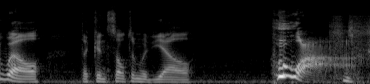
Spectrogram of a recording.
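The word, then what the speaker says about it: Hooah: is an actual United States Army battle cry, although he is saying it wrong. He places far too much of a W sound on the second syllable. The real version is closer to "Hoo-ah," not "Hoo-ah."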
